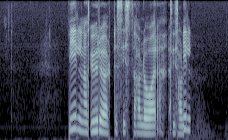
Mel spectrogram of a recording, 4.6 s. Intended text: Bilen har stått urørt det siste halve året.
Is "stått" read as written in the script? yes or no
no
